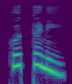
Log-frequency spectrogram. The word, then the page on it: ಕೊತ್ತಣ: Kannada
